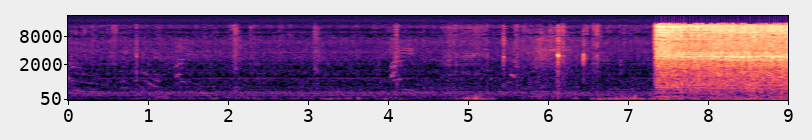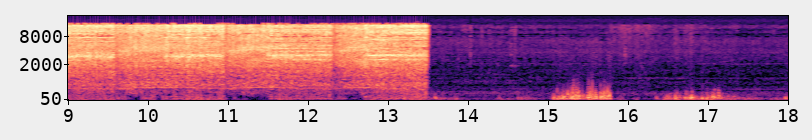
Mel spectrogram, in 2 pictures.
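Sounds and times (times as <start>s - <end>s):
steel pipe cutting hiss: 7.4s - 13.5s.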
